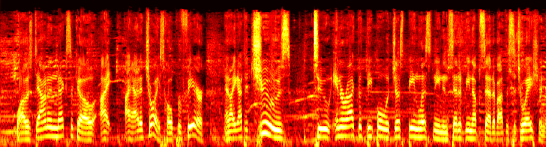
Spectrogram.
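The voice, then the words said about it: Hoarse, partly lost voice. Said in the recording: “right now I actually have lost half my voice”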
